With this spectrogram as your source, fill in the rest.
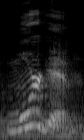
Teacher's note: i put the stress on the mor in morgan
